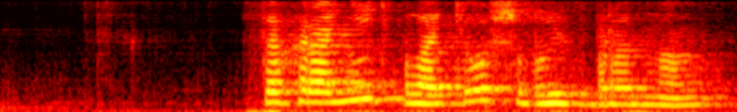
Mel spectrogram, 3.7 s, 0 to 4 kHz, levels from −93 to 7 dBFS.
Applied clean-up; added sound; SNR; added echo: neural separator model SepFormer DNS4.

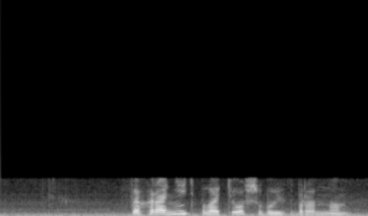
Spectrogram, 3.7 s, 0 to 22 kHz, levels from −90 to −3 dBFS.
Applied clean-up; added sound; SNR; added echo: none; none; none; none.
